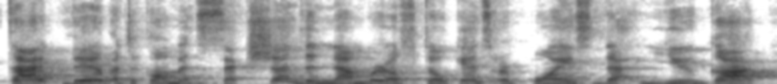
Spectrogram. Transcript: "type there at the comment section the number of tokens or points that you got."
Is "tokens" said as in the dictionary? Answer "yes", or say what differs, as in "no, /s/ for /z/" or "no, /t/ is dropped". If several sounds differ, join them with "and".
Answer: no, /s/ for /z/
